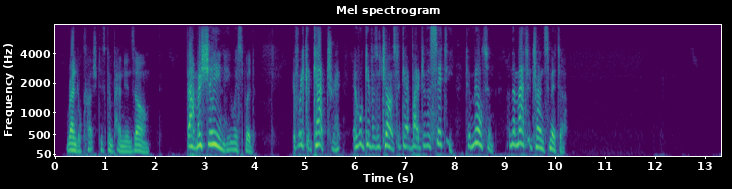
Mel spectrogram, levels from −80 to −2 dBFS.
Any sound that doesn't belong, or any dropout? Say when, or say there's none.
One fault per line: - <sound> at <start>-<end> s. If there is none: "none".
none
